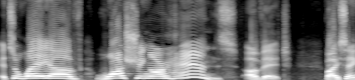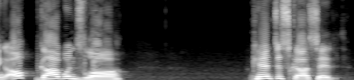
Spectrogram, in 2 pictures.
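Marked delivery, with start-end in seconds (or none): none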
